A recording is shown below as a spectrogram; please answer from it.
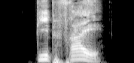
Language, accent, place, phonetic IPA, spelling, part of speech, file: German, Germany, Berlin, [ˌɡiːp ˈfʁaɪ̯], gib frei, verb, De-gib frei.ogg
- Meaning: singular imperative of freigeben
